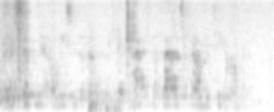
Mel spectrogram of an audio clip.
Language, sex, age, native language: Icelandic, male, 8, Icelandic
